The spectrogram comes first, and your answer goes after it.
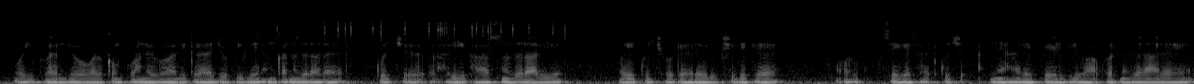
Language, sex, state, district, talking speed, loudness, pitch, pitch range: Hindi, male, Chhattisgarh, Jashpur, 250 wpm, -37 LUFS, 95 Hz, 95-100 Hz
